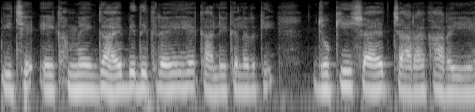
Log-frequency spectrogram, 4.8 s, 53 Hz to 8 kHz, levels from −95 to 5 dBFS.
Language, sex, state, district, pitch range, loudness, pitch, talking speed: Hindi, male, Bihar, East Champaran, 140-155 Hz, -21 LUFS, 145 Hz, 240 wpm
